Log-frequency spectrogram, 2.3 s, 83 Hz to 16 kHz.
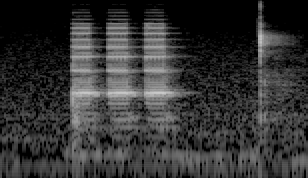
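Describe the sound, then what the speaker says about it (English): A Gate Titan electronic unit in an airsoft gearbox gives three evenly spaced electronic beeps when a LiPo battery is connected, followed by a brief sharp click, loud and close with no talk. "the gate tighten is going to make 3 beeping noises followed by some vibration in the gearbox"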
